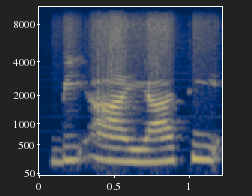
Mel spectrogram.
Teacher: الف مدہ ہے، 2 حرکت لمبا کریں گے۔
